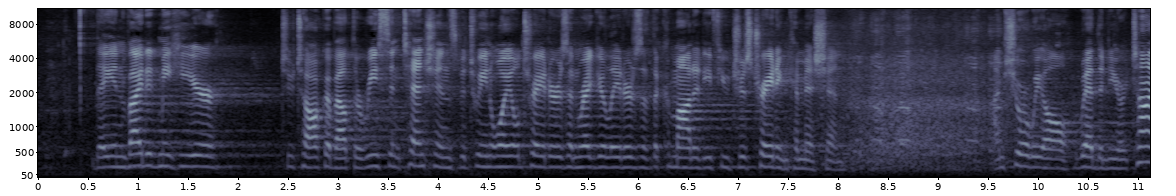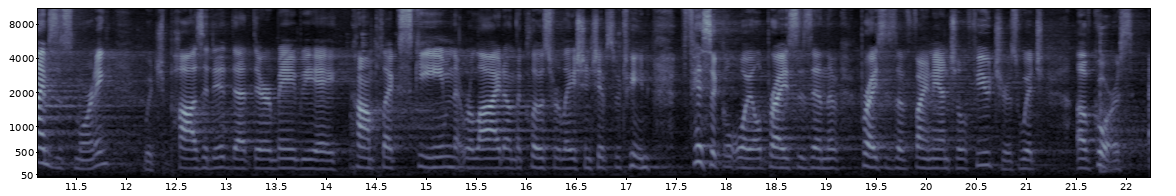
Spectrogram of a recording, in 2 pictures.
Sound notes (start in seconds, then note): 8.0 laughter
